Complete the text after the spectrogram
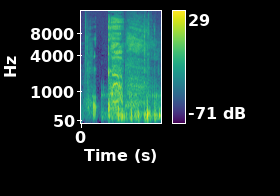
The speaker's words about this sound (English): You'll edit all the coughs and stuff out, right? Yeah, sure.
